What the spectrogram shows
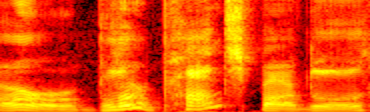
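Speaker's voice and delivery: grungy alien voice, slow, swooping, drawn out. Speaker demonstrating how Stitch sounds compared to Elmo, in a grungy Stitch voice. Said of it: "Stitch is like a more grungy".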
